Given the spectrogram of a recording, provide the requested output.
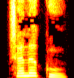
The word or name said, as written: ಚಿಣ್ಣಿಗ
